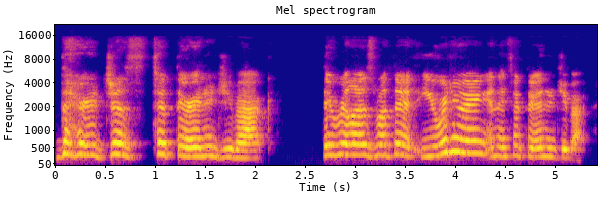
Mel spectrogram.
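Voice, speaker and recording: A woman's voice: sits high, moderate pace, fairly bright tone, rough recording. A woman giving a casual, blunt intuitive reading, chatting freely and swearing now and then. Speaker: tarot reader.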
